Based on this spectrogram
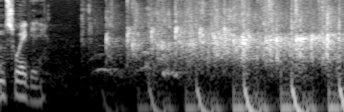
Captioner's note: applause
